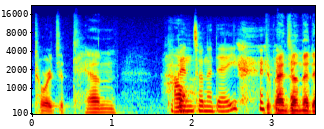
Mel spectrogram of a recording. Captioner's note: she chuckles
